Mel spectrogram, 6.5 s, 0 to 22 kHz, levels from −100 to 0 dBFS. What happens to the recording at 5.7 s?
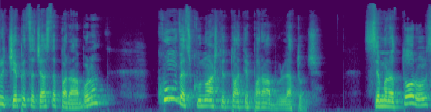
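Nothing goes wrong at 5.7 s; the speech continues there without any audible fault.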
